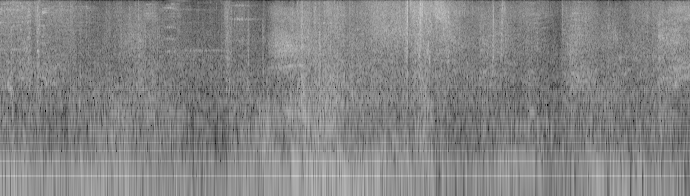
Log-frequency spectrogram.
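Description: Bomb blasts in the video game Dragon Age Veilguard, heavy booming bursts swelling over continuous combat noise, with a couple of loud eruptions rolling through the middle and no clear speech.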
